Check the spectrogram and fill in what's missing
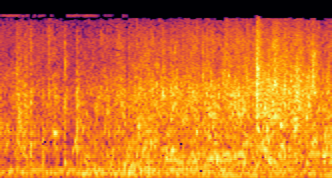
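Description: Water trickles and flows steadily through a deep underground tunnel, a continuous close burbling wash with no voices.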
